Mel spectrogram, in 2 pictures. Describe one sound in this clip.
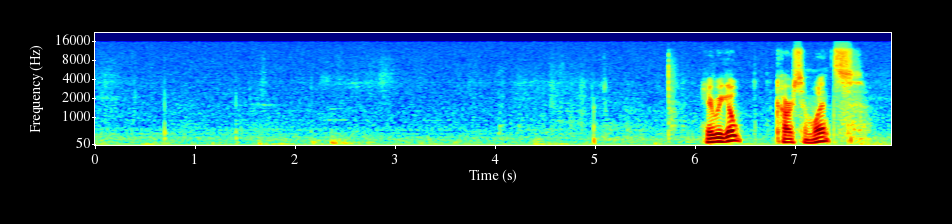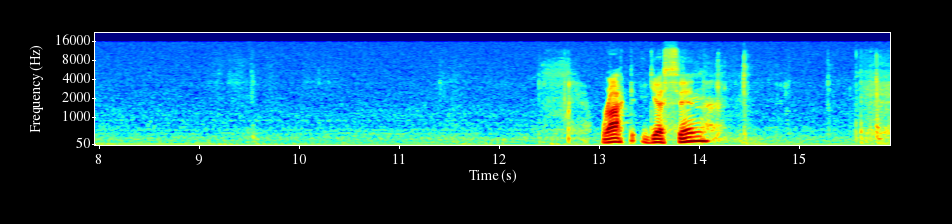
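Trading cards rustle and flick softly as they are shuffled by hand.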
